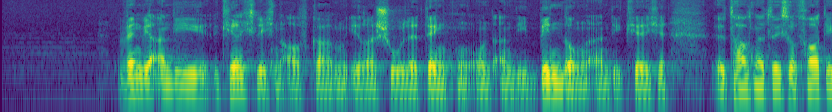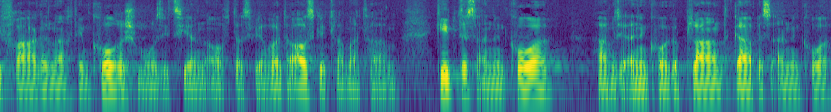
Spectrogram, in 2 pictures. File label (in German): schulfunk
